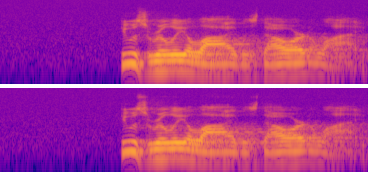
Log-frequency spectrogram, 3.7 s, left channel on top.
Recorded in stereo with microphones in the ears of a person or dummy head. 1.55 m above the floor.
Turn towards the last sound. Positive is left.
turn(degrees=5)  # may be behind; listen again after turning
